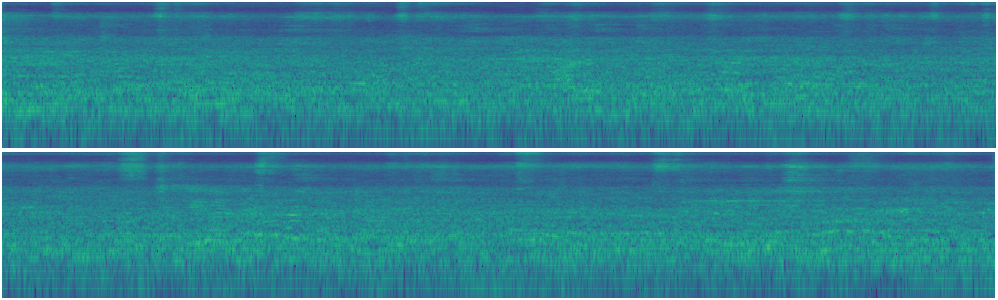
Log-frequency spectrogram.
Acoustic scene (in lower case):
crowded indoor space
